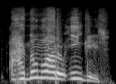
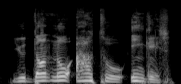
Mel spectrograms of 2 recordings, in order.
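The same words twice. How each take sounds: First: High-pitched mocking repeat of "I don't know how to English"; mocking echo. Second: Said in the usual way. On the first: Shown as a demonstration. Streamer mocking a troll's broken English, pitched high.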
